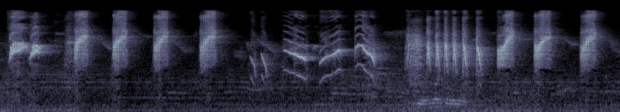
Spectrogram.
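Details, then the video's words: Masteran training audio of long-tailed shrike song: repeated rasping notes broken by slurred, rising and falling whistles and a rapid rattling burst, then more rasping notes at a steady pace. "Masteran Suara Pentet Cendet"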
